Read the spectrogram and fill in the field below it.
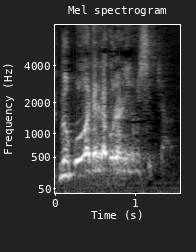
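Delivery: high shrill-free loud yell that drops to a hiss; scolding child in temper. Retold or imitated. Parent losing temper at a disobedient child, mock yelling. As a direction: snap at the kid in a temper, then mutter. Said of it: "내 성질대로".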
